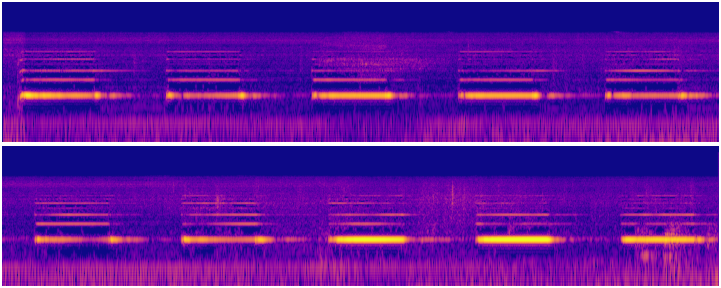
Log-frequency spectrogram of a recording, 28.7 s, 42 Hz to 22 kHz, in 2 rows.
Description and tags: A alarm sound recorded with the Sony A7RII in slowmotion mode, sounded pretty cool and had to share it with you guys. Credits would be much obliged.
